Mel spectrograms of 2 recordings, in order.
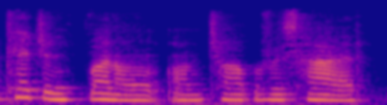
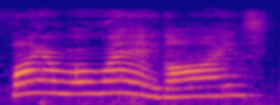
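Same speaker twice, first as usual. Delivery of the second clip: high, loud rallying shout; rally the troops to attack; tree ordering the others to throw apples; battle cry; 10 semitones higher, 6 dB louder, slower than usual. A narrator's reading.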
